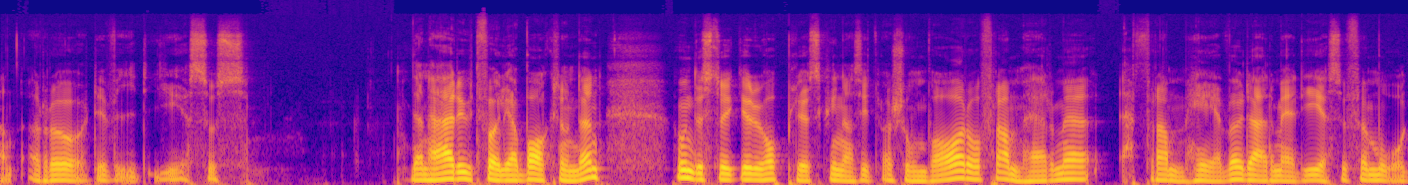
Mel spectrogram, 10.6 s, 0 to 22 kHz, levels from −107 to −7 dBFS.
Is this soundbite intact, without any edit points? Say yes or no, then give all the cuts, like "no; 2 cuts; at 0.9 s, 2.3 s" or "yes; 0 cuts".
yes; 0 cuts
